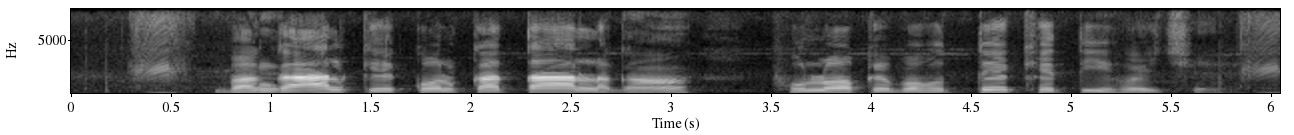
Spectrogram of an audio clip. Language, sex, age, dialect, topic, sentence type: Maithili, male, 41-45, Angika, agriculture, statement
